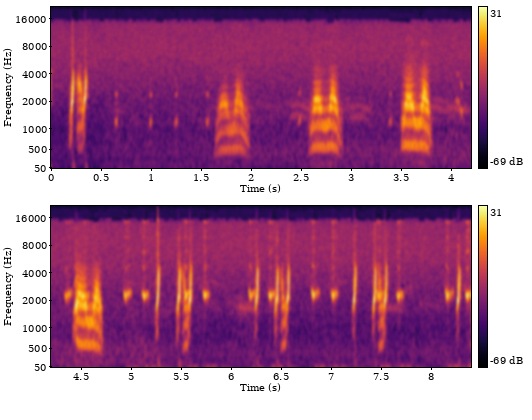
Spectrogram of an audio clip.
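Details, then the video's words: Quail calls: nasal harmonic bursts spaced about a second apart, followed by a busy run of sharp, high, clipped notes and pairs of tiny whistled dots. "Batair ki awaz quail Sound"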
